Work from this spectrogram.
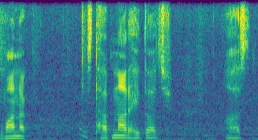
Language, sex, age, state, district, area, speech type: Maithili, male, 45-60, Bihar, Madhubani, rural, spontaneous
